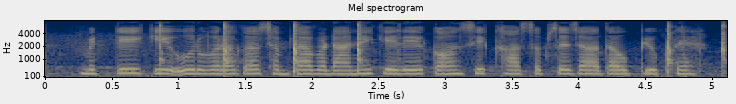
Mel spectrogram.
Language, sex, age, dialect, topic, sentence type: Hindi, female, 18-24, Garhwali, agriculture, question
